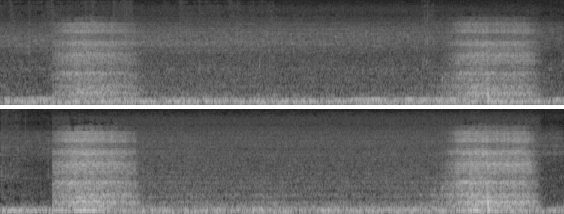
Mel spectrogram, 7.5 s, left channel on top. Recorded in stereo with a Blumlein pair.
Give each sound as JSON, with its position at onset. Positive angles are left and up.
{"t": 0.7, "sound": "snoring", "azimuth_deg": -20, "distance_m": 2.5}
